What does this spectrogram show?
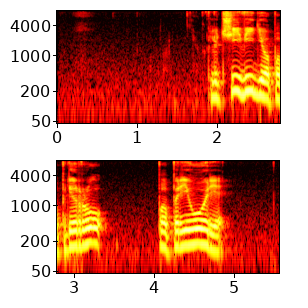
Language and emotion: Russian, neutral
